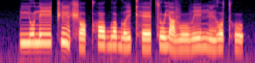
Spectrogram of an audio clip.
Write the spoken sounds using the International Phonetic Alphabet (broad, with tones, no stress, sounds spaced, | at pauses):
ɲ u˦ n iː˦ t͡ʃ ĩ˦˨ ʃ ɔ˨ kʰ ɔ˦ ɡʷ a˦ ɡʷ iː˨˦ kʰ eː˨ t͡s u˦ j a˨ v uː˨ β iː˦ ŋ ĩ˨ ɣ o˦ tʰ u˨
